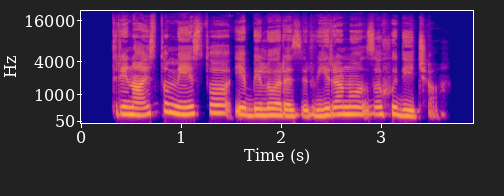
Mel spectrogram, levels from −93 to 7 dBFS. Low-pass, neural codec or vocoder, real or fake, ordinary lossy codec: none; none; real; none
